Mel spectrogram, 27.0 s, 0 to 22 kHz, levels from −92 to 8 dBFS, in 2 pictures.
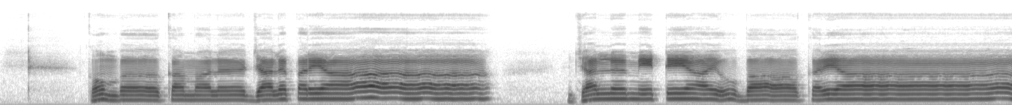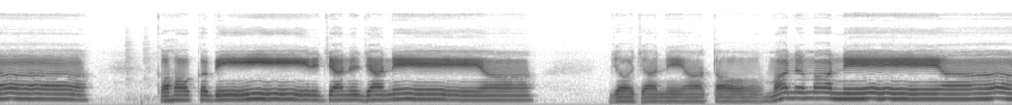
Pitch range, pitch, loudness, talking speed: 140-170 Hz, 160 Hz, -22 LUFS, 40 wpm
